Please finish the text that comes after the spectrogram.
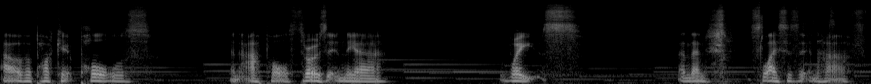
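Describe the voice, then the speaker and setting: Man, game master, fairly high pitch, heavy vocal fry, halting narration, faint music behind. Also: steady tone. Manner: halting, pausing between short phrases. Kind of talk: improvised tabletop game narration.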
